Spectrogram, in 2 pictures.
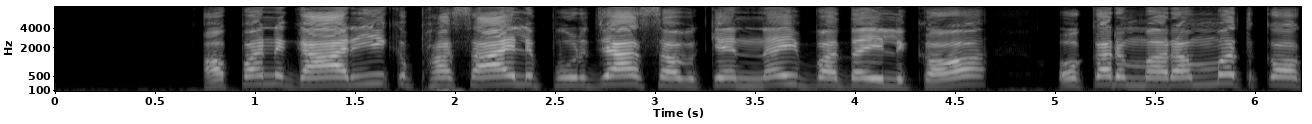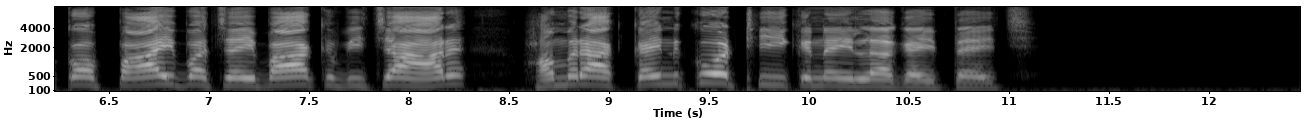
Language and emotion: Maithili, disgusted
